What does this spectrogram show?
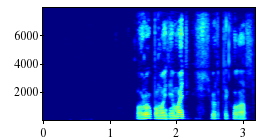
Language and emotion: Russian, neutral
